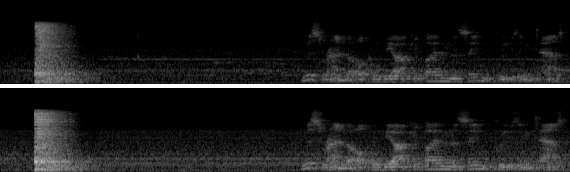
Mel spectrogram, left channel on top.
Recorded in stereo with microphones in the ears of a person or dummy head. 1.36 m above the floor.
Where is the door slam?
65° right (ahead or behind), 3.5 m.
